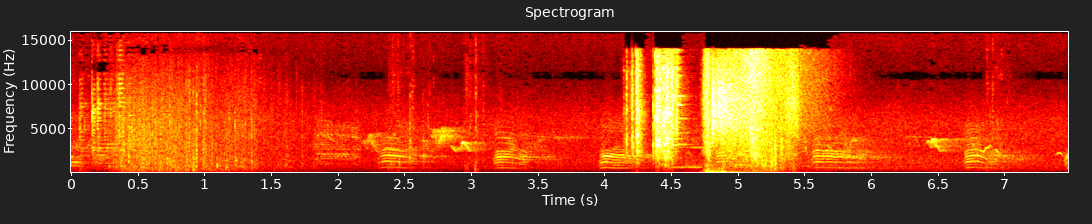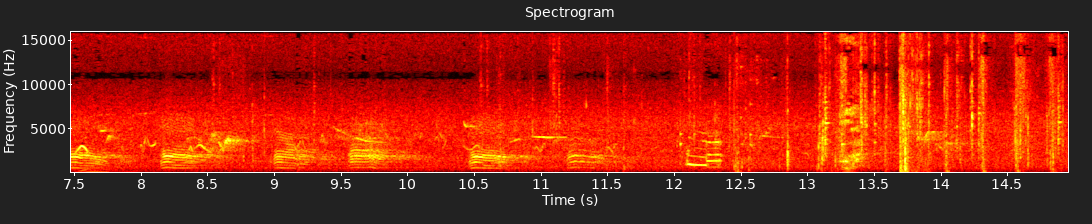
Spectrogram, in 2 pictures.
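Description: Footsteps clatter across clay roof tiles.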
